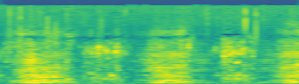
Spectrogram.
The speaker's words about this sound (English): Uh, I'm trying to tell you, Uh, you plugged in the washing machine.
